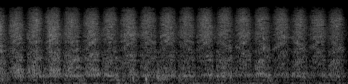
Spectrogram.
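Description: Sandpaper rubbed briskly over a wooden picture frame primed the day before, roughly smoothing its surface to prepare it for gilding in a gilder's workshop in Vienna's Wieden district, in quick, steady back-and-forth strokes, a dry scratching rasp repeating about four times a second with no voices.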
